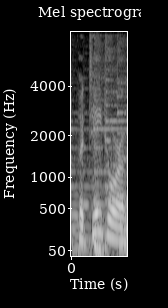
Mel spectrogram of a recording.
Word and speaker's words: potatorum: use in brewing beer potatorum is pronounced with the accent on the third syllable i.e hot taut t-o-h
